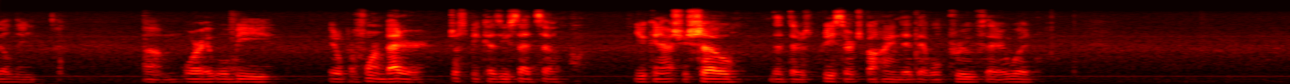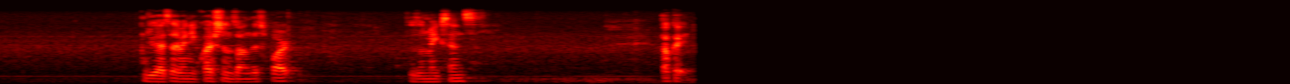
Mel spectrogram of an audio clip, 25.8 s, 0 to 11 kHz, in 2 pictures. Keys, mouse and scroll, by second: 9.8-10.4 scroll down 3, 10.4 right click, 20.0-20.8 scroll down 1, 21.2-25.8 scroll up 1.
